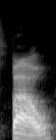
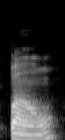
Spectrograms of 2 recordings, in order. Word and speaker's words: pão: dirías eu quero comer pão, pão, pão. Tiene el acento chiu. Y es muy importante porque si tú dices pau en vez de pão, tú estarías diciendo eu quero comer pau.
